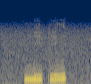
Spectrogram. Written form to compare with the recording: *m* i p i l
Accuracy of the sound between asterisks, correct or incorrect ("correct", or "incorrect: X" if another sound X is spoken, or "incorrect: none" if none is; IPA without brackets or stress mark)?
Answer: correct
